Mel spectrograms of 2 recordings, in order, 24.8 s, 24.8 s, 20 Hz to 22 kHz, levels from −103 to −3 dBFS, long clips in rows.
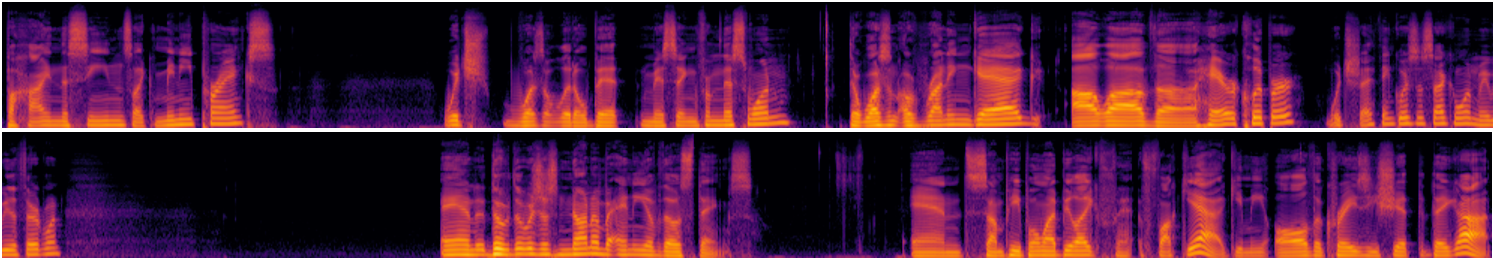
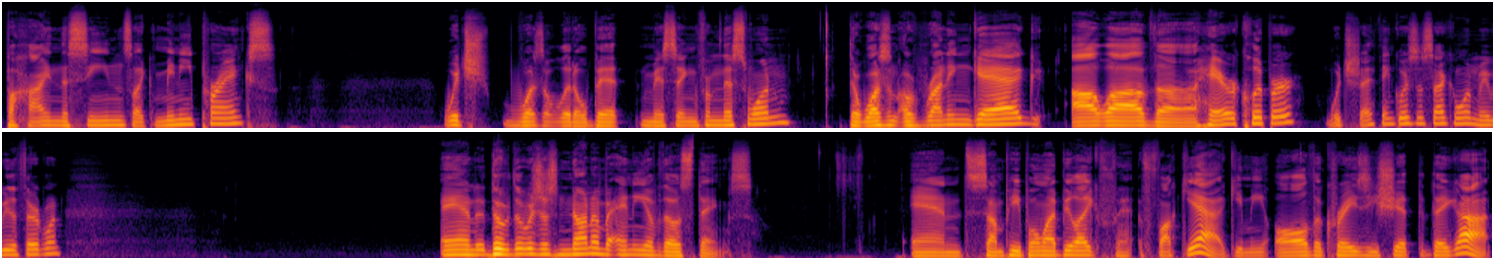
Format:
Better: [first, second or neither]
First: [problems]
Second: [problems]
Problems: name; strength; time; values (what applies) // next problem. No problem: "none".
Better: neither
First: none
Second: none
